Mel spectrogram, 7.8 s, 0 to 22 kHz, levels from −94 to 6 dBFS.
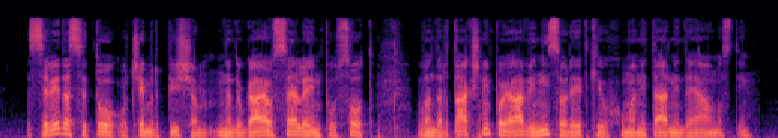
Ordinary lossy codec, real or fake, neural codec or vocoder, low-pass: AAC, 32 kbps; fake; vocoder, 44.1 kHz, 128 mel bands every 512 samples, BigVGAN v2; 19.8 kHz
